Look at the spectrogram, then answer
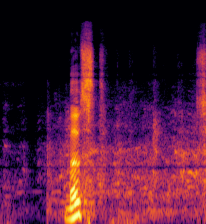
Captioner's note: audience laughs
